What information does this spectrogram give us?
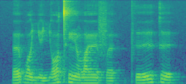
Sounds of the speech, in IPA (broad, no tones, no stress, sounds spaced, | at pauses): ə b ɔ ʎ ɘ ʎ ɔ tʰ ĩː lˠ ɘː f ə | pʰ ɨː k ɨ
